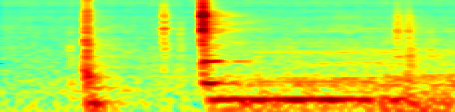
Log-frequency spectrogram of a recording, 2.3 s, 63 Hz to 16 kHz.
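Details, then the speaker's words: Whirlpool ED5FVGXWS05 refrigerator after cold control thermostat replacement (compressor previously started only when thermostat was struck): sharp click, then steady low hum holds; compressor starts cleanly by itself, normal start. "Oh, isn't that nice? That's the sound of a compressor turning on. And if you recall before, I had to strike this thing in order to get that to happen last time."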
